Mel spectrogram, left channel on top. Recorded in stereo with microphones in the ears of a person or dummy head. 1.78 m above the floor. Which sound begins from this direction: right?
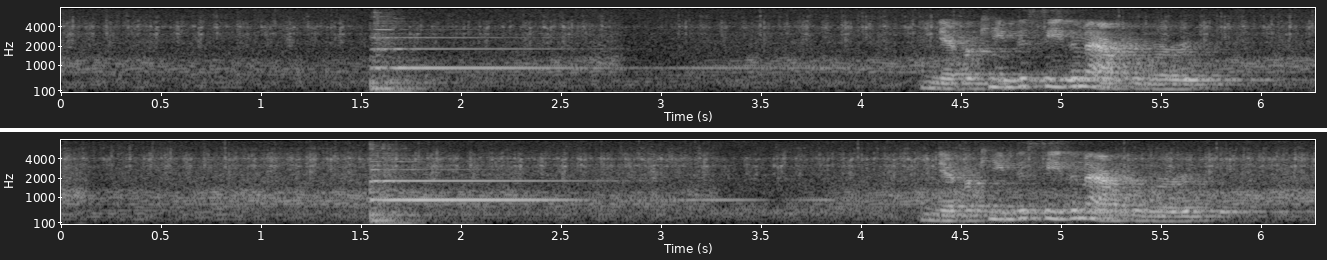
A guitar, at 1.5 s.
